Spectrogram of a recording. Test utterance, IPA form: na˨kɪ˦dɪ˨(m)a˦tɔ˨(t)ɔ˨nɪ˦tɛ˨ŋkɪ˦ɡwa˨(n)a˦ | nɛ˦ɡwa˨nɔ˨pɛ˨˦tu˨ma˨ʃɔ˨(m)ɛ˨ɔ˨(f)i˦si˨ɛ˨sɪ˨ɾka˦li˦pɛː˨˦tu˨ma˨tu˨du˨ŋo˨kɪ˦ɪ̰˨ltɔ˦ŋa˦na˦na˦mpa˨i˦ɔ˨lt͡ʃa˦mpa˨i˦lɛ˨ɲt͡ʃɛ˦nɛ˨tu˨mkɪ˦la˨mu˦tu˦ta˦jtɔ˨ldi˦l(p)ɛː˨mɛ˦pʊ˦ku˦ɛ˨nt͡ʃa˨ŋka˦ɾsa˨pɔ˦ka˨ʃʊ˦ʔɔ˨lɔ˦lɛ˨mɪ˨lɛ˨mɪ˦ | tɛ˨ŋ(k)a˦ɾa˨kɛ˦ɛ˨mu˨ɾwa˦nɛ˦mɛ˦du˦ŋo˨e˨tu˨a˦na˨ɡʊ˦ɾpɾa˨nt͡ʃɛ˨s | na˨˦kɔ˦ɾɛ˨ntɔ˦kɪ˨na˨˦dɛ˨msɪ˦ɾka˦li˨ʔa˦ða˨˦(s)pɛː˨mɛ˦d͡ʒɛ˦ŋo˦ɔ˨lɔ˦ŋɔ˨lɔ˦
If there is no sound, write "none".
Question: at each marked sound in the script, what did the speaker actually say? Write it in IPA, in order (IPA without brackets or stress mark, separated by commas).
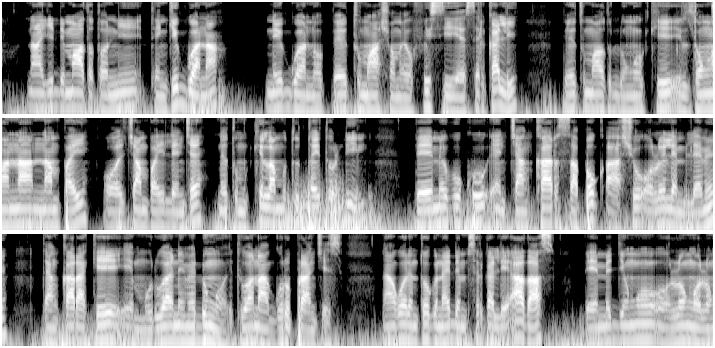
m, t, n, m, f, p, k, s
